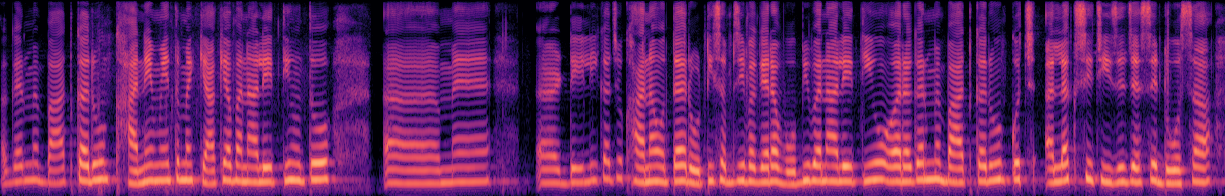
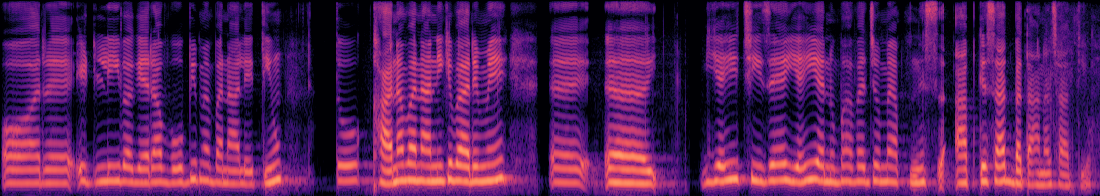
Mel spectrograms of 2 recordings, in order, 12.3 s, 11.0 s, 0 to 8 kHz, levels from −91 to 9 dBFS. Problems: constant background noise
